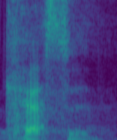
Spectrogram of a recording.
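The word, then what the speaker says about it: kesed (חסד): I was joking around last week because I think you pronounce it differently, but my Hebrew professor said kesed. So I was like, kesed. Doesn't matter, it's just being north and south, who knows.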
